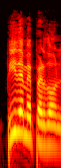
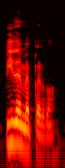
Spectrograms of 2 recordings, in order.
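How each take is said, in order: First: Loud, forceful demand; father raising his voice to demand an apology; firm order at full volume; stern, insistent father. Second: Low and soft, restrained demand; quiet paternal authority; stern, serious father. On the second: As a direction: repeat the order quietly and soberly. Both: Acted. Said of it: "lo ve muy serio y le dijo".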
